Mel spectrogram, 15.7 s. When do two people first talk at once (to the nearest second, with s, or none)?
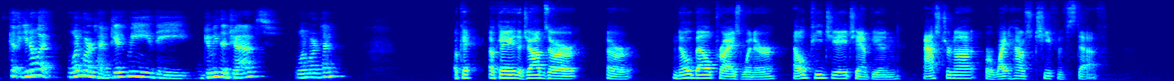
none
